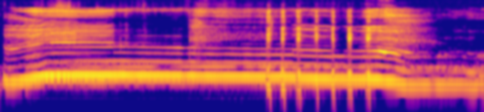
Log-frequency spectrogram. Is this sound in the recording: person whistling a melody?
no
